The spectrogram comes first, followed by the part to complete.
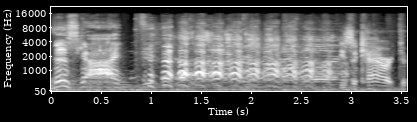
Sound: guys laugh

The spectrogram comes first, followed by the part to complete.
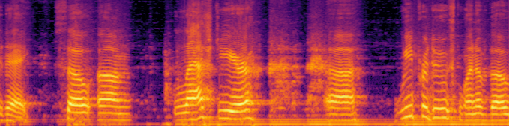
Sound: ahem

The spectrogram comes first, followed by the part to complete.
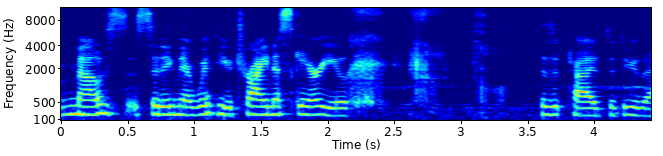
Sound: hisses

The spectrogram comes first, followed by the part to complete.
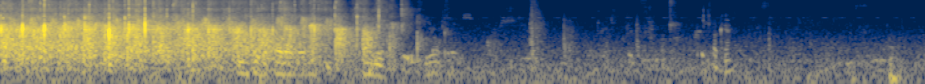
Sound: applause

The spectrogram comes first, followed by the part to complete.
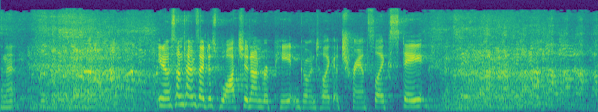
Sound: laughter

